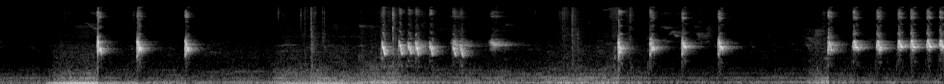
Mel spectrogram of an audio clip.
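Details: Calling female yellow-vented bulbul, a call meant to draw in the male: spaced single chirps, then clusters of quick sharp notes building into a fast closing run, with low rumbling noise between.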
